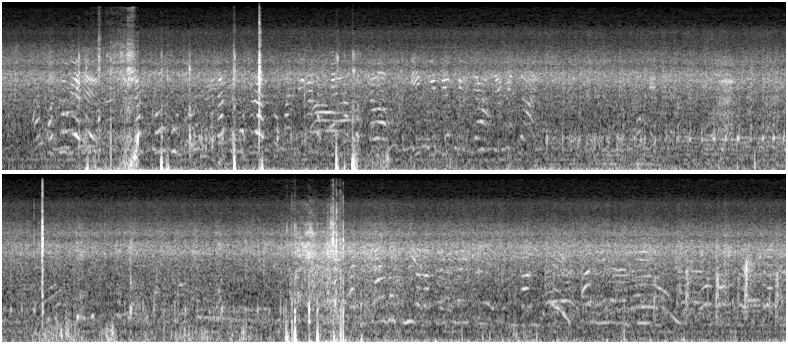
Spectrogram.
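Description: Adults talk and call out outdoors at a distance.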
